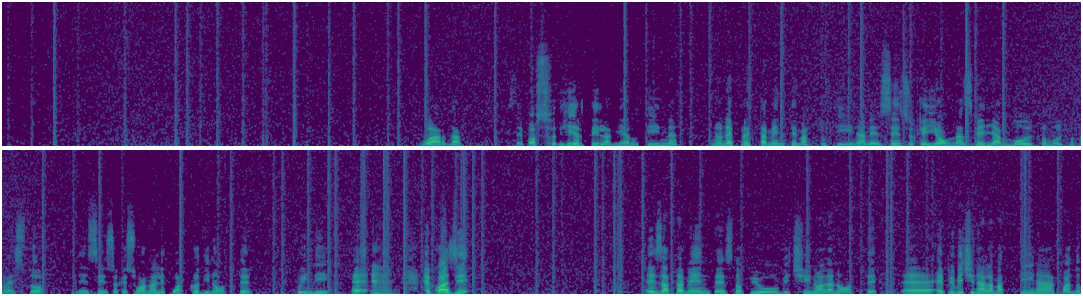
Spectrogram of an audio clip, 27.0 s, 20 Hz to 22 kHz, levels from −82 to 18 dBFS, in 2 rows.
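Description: A speech recording whose background drops and breaks up into twinkling specks from start to finish. That is overdone noise removal: reduction set too strong switches off frequency bands near the noise estimate, taking quieter vocal detail with them.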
